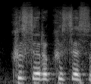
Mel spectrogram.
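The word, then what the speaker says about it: Xerxes: 남편이 따이 아스란 이제 원래 이제 발음은 크세르크세스 왕 이에요 그그 3 스프 세서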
